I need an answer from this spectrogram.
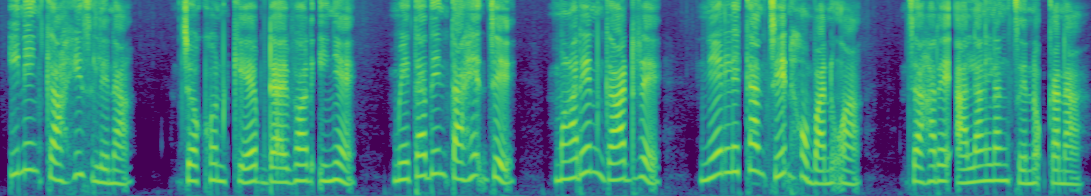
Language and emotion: Santali, sad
